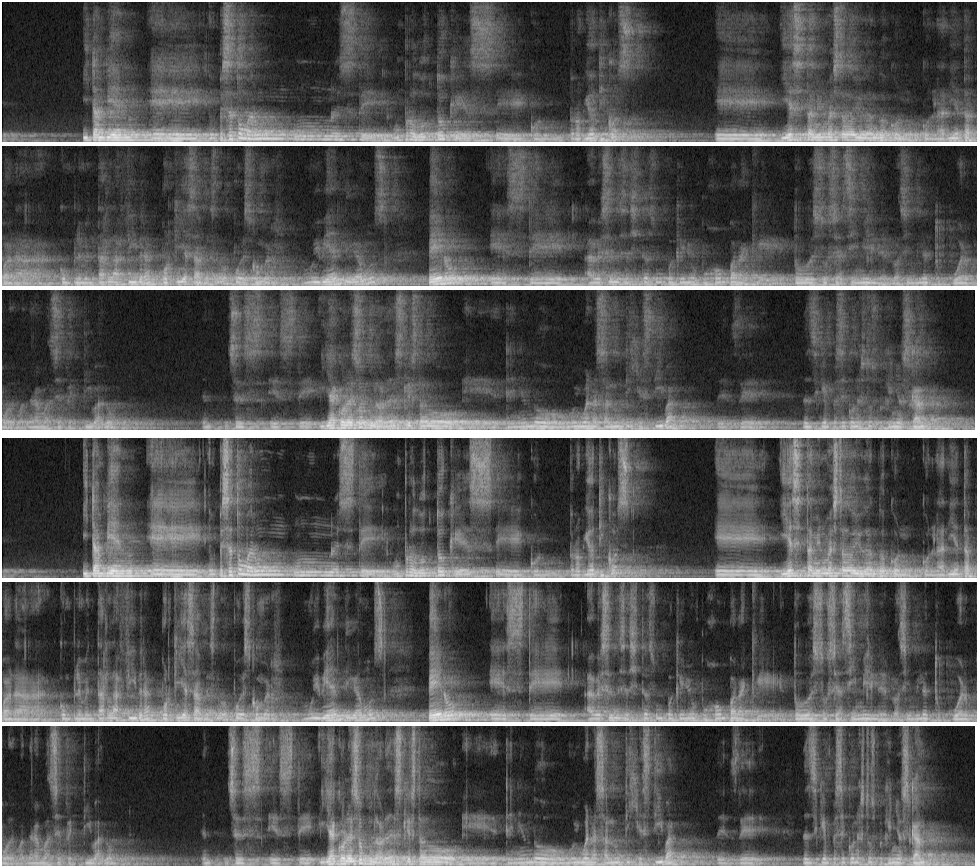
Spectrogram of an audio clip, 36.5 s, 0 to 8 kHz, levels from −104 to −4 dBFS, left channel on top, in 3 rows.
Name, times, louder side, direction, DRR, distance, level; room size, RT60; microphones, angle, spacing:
voice 1, 1.0-7.8 8.9-15.7 15.9-17.0 17.5-17.9 18.3-19.2 19.5-25.1 25.4-25.8 26.9-32.8 33.3-33.9 34.4-35.9, right 1 dB, 55° right, 7 dB, 1.9 m, -27 dB
29.5 x 15.5 x 9.4 m, 2.2 s
head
